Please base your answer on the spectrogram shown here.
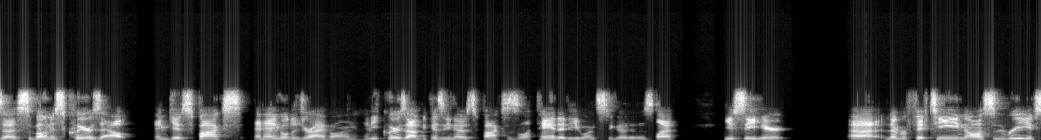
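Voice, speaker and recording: A man, a basketball coach, explaining defense in a voice-over over diagrams and game clips, with restarts as he points things out. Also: medium pitch. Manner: explanatory, restarts and fillers while drawing on screen. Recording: slightly dull lo-fi sound.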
